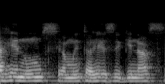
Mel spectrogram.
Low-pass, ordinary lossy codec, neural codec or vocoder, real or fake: 7.2 kHz; none; none; real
